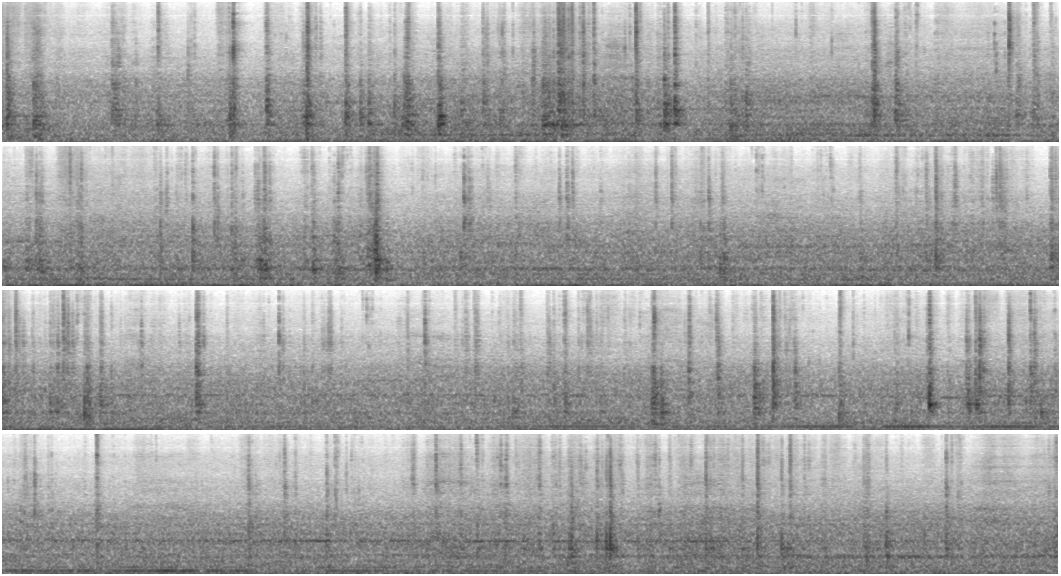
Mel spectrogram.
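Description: Scattered clicks and light plastic knocks as fingers work at a hole in a television's plastic rear cover, fitting a push-reset overload circuit breaker into it. A steady low hum sits underneath and shifts to a slightly higher hum a little past halfway.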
